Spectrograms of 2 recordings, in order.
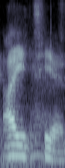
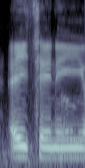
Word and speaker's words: AEtienne: Yeah, you pronounce it correctly. IEtienne, AEtienne, or anything you. AEtienne. I got every single pronunciations, but. Yeah, it's nearly the same thing in French, so no problem.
